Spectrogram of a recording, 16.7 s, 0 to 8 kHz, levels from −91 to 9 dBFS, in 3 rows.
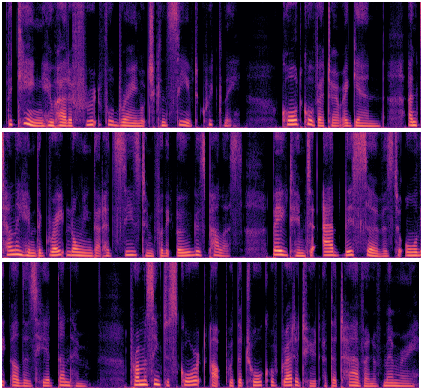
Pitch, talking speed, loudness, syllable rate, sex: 190 Hz, 200 wpm, -21 LUFS, 5.8 syllables/s, female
